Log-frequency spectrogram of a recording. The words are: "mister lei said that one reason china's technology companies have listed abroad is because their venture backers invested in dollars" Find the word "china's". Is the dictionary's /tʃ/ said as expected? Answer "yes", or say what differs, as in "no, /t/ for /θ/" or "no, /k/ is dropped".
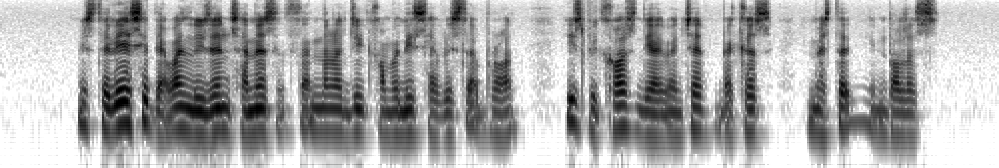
no, /s/ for /tʃ/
